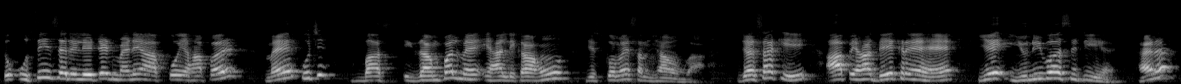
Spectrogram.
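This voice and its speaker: A man's voice: high voice, expressive, unhurried. A man teaching English grammar in Hindi at a board, earnest and repetitive, often calling the viewer "my friend" and spelling words out letter by letter. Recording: dull lo-fi recording.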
